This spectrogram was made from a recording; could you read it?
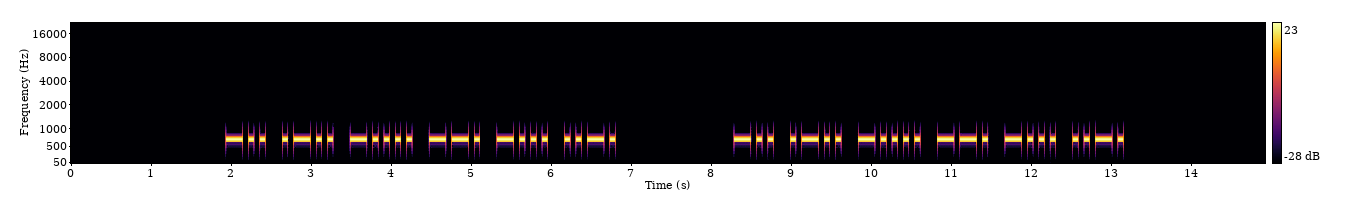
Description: Morse code, heard as a keyed tone, about 17 wpm, 700 Hz. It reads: DL6GBF DL6GBF
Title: DXCC-100 Call Signs - 6 Characters - Repeated 2x - 17wpm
